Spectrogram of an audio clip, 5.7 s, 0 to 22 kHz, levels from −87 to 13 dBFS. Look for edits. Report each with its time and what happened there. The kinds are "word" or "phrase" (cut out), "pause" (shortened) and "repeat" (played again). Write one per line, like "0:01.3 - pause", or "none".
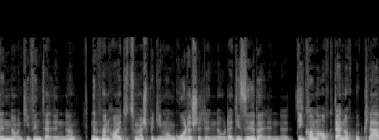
0:01.3 - pause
